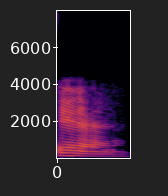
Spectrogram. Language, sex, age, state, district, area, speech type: Bodo, female, 60+, Assam, Udalguri, rural, conversation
